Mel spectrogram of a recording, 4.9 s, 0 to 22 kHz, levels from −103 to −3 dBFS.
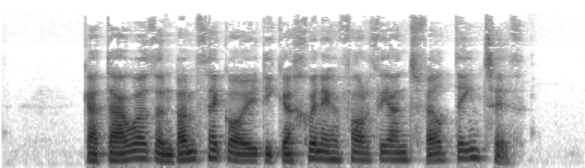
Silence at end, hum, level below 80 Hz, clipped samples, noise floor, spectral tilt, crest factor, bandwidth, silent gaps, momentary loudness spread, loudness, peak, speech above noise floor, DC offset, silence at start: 0.6 s; none; -64 dBFS; under 0.1%; -75 dBFS; -6.5 dB/octave; 20 dB; 16 kHz; none; 8 LU; -21 LUFS; 0 dBFS; 54 dB; under 0.1%; 0.7 s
